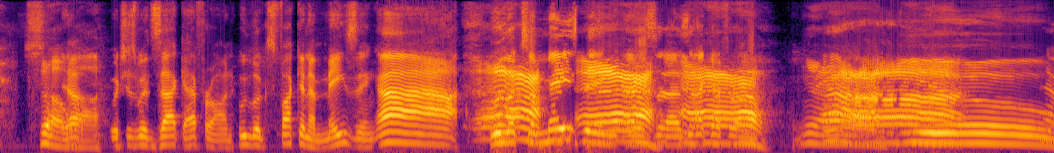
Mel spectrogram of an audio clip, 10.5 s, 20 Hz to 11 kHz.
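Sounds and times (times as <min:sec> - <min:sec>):
speech: 0:00.4 - 0:10.5
person yawning loudly: 0:04.4 - 0:10.5.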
